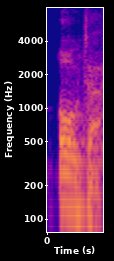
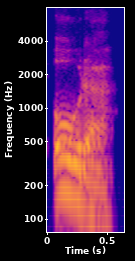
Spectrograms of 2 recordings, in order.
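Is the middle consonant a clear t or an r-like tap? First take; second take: clear t; tap. First: The middle consonant is a clear t sound. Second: The middle consonant is a quick r-like tap. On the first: "É Ota" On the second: "como fosse Oura no inglês americano, T com som de R"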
